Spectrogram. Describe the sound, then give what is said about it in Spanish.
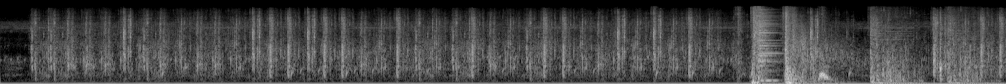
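War video game combat: a steady stream of sharp, rapid gunfire-like cracks and clicks, broken by a loud booming blast near the end. No one speaks. “No voy a hablar, solo escuchen el juego, ven que está bueno y así es una demostración y guerra a full.”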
